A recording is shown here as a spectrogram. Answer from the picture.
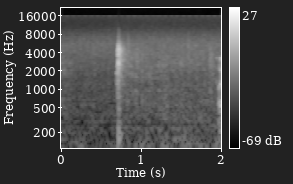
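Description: A single sharp click over the faint steady hiss of an old film soundtrack.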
